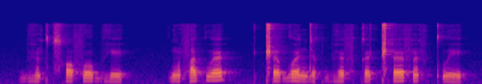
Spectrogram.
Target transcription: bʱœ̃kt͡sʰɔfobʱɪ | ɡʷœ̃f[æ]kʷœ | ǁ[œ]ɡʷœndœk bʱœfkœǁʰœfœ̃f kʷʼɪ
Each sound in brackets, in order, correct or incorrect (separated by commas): incorrect, correct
